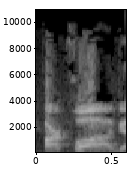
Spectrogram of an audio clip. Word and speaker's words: Parkour: I believe it's called Parkour in French, or it's spelled P-A-R-K-O-U-R. And I actually asked my boss, who is French, how you pronounce it. And he said it's like Parkour. I have no idea if I'm really pronouncing it right, but you know, Parkour, something like that.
